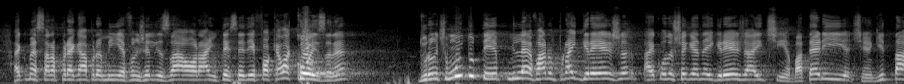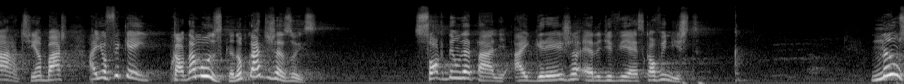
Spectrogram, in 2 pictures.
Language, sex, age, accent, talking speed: Portuguese, male, 40-59, Brazilian, 190 wpm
